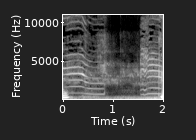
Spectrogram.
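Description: Domestic cat meowing: one meow trails off just after the start, then after a short quiet gap another meow rises in near the end.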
